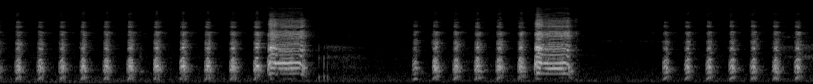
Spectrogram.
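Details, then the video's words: Chicken near a brooding hen on her eggs, giving fast, regular clucks about four per second that climb into a long, harsh squawk, twice, separated by brief silences. "Gà trống kêu mái ấp trứng, âm thanh gà gáy"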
